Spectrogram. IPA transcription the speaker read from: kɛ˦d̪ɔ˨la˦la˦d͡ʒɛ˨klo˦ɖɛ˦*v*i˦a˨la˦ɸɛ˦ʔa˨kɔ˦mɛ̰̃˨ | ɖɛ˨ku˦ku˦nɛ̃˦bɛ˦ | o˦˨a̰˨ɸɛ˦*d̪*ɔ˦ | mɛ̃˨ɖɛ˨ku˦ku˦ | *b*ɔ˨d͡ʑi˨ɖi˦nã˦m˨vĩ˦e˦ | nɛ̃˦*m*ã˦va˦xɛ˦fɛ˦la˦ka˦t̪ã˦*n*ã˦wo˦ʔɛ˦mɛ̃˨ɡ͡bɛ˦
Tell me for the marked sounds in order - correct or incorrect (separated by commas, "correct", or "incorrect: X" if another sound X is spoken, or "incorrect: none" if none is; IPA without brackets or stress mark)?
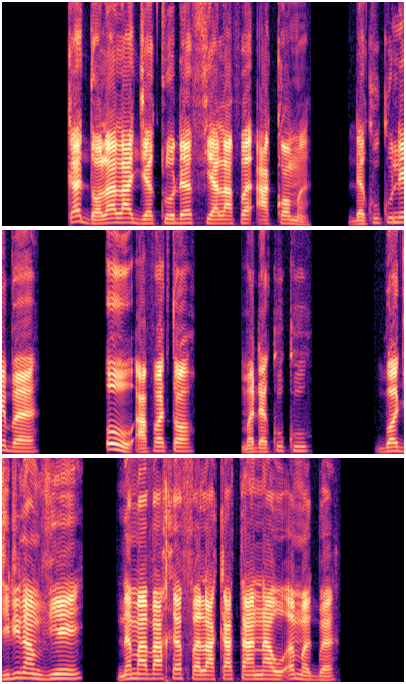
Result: incorrect: f, incorrect: t̪, incorrect: ɡ͡b, correct, correct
